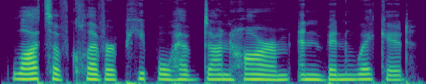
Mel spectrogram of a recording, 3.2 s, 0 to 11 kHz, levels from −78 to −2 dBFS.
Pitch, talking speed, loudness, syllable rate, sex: 190 Hz, 190 wpm, -18 LUFS, 4.3 syllables/s, female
